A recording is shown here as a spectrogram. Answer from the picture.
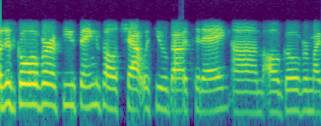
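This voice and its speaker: A plain, everyday voice from a woman in an American accent. She talks at a moderate pace with fairly even intonation. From US South, Florida. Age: 20s. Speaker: sailing captain. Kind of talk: presentation. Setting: video call. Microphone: connection may drop.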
